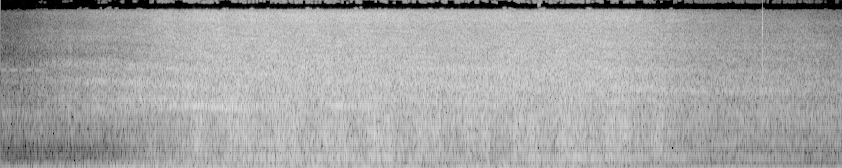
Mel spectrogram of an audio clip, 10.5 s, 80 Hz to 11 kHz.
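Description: E657 series electric limited express train passing at speed: its rumble builds, peaks and fades away. At its loudest come a rapid rhythmic clatter of wheels on the rails and a steady motor hum.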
